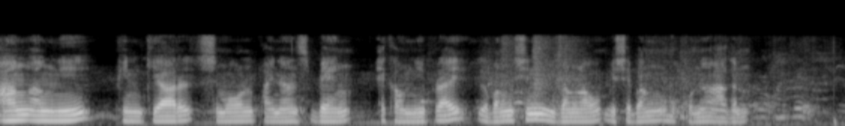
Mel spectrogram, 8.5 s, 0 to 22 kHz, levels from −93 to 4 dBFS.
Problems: constant background noise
